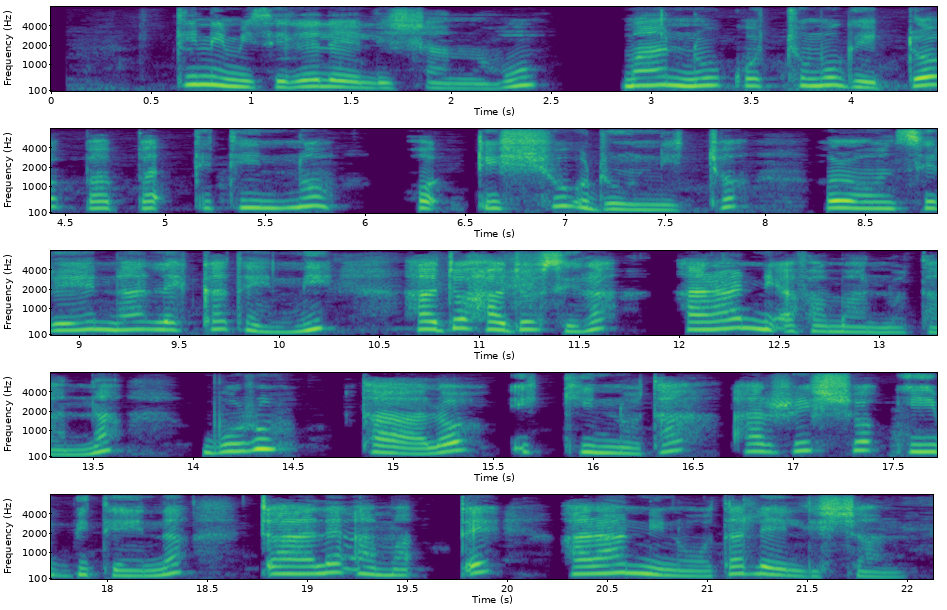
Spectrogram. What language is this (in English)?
Sidamo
